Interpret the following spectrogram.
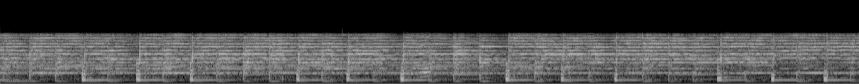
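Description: Chinese temple ritual percussion: a drum beaten in a steady rhythm about twice a second, with a sustained ringing layer of cymbals and gongs over it.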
